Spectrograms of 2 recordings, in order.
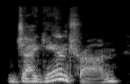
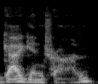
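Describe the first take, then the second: First: "Gigantron" starting with a J sound, jai-GAN-tron; soft-G pronunciation. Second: "Gigantron" starting with a hard G, guy-GAN-tron; hard-G pronunciation. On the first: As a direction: say "Gigantron" with a soft first G, like "giant". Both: Shown as a demonstration. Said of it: "or as I like to say".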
